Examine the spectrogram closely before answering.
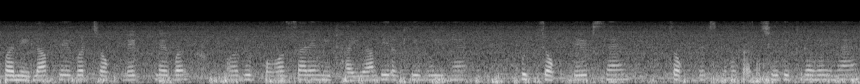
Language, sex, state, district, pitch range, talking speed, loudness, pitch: Hindi, male, Odisha, Sambalpur, 205-215 Hz, 155 wpm, -17 LUFS, 210 Hz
